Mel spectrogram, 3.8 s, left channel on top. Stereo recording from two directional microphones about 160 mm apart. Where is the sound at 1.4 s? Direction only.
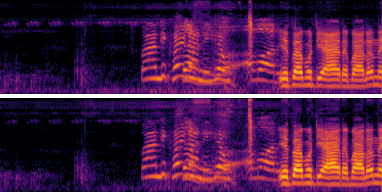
30° left (ahead or behind).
